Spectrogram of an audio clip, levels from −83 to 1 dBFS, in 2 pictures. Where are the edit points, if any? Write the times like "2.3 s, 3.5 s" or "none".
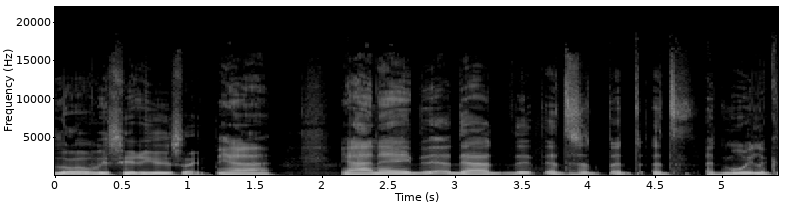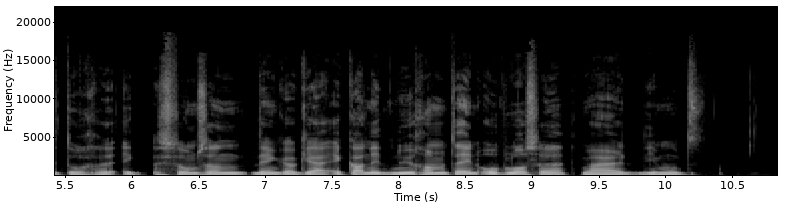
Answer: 4.8 s, 6.1 s, 9.3 s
